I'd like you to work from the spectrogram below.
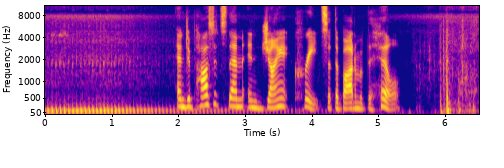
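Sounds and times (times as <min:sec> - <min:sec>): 
ATV engine running loaded with full buckets at a winery: 0:00.0 - 0:04.6
speech: 0:02.0 - 0:05.4.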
